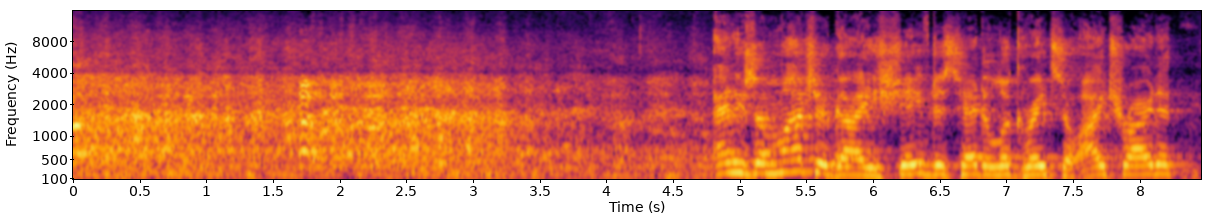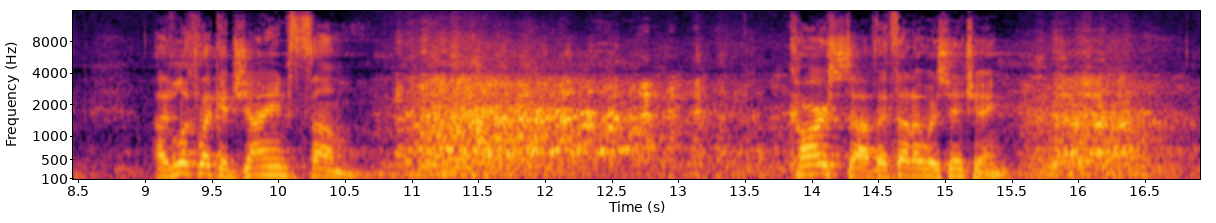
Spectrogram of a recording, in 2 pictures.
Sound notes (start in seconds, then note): 0.0 audience laughing; 10.7 audience laughing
